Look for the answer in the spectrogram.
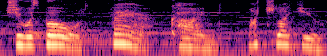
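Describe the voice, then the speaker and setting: An actress playing a wise, gentle, ancient female bird spirit in dramatic fantasy game lines. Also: medium pitch, expressive, slow pace, soft background music. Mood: gentle reverence.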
